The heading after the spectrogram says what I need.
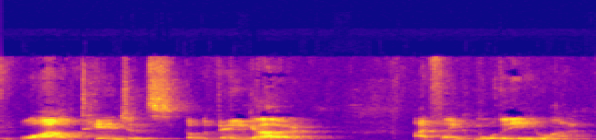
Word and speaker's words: Van Gogh: podcast, the stream before, Van Gogh's name is Van, so Van and Gogh. Van Gogh. And that's how you say it in Dutch, Van Gogh, correct me if I'm wrong. And then in America you'd say Van Gogh.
